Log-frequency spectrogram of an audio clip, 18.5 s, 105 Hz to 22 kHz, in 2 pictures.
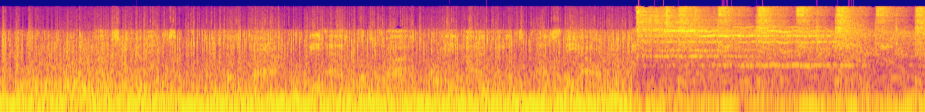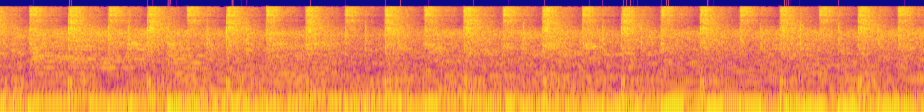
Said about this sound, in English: Guidance internal. 15, 14, 13, 12, 11, 10, 9. We have ignition sequence start. Engines on. 5, 4, 3, 2. All engines running.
